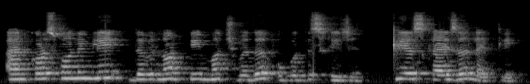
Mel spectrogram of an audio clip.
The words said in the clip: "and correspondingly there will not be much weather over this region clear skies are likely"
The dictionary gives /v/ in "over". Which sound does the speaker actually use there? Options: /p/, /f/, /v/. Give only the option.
/v/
